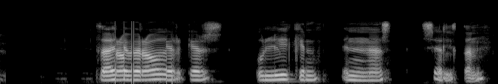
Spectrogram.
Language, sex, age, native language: Icelandic, female, 11, Icelandic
